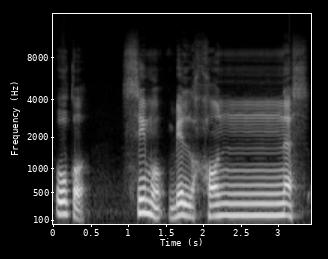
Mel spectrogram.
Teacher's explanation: اقسم بالخنس خا حروف مستعلیہ کا حرف ہے، پر پڑھنا ہے، نون مشدد پر غنہ ہوگا اور سین ساکن ہو جائے گا وقف کی صورت میں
